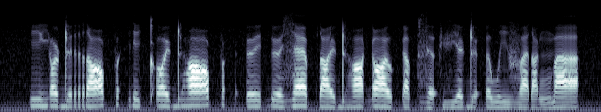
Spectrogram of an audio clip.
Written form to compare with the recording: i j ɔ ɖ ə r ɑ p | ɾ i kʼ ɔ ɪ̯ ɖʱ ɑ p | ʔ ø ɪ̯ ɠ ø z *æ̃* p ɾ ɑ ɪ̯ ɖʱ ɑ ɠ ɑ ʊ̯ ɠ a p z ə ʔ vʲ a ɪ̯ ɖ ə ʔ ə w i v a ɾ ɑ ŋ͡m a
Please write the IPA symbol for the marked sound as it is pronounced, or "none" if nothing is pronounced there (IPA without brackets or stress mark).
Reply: æ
